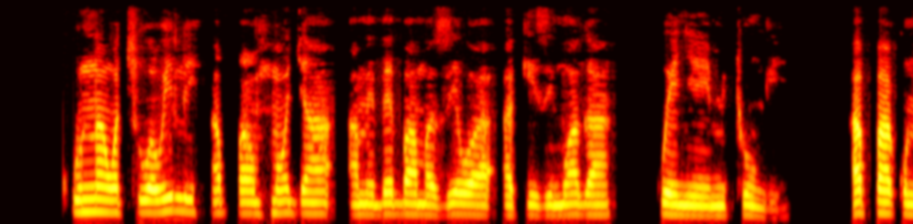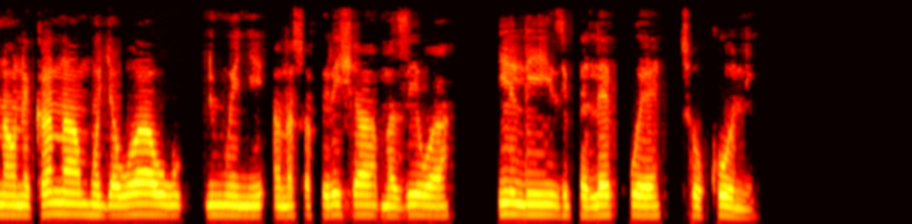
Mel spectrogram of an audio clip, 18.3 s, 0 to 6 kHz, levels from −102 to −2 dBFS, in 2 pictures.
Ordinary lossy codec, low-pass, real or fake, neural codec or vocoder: AAC, 32 kbps; 5.4 kHz; real; none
